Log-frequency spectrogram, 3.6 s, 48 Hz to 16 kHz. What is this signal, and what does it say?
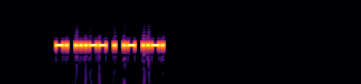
Morse code, heard as a keyed tone, about 45 wpm, 700 Hz. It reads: N3EAF
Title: USA Call Signs - 5 Characters - 50wpm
